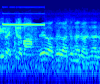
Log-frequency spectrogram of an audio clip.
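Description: Men talking, with a steady high-pitched electronic beep that lasts about a second at the start and then cuts off.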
